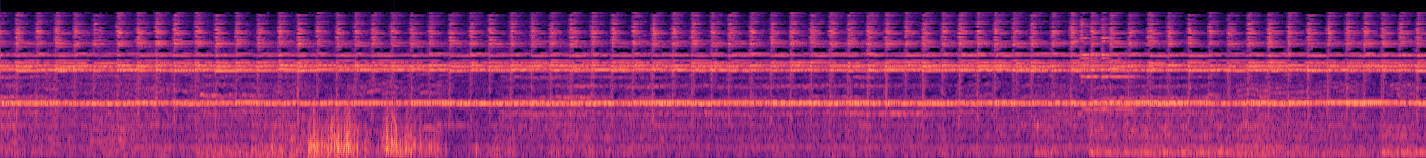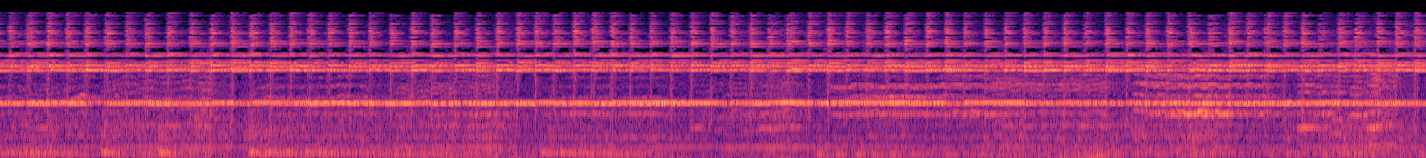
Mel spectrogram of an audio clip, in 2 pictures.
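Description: A temple puja bell rung rapidly and continuously: fast, even clapper strikes over a steady ringing tone, as is done during the puja.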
